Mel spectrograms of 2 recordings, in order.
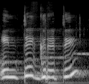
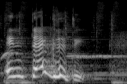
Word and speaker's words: integrity: It's not integrity, it's integrity.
